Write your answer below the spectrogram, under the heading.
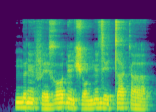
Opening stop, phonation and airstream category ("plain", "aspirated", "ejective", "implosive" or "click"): implosive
